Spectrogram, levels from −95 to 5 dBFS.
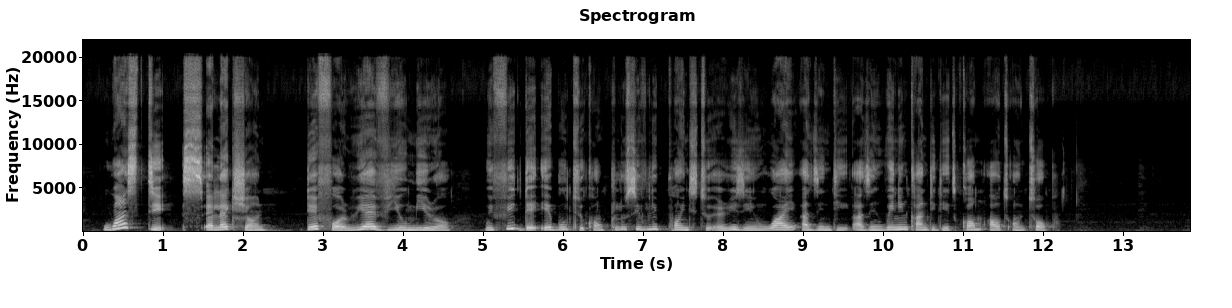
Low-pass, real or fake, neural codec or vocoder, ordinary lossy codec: none; fake; vocoder, 48 kHz, 128 mel bands, Vocos; none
